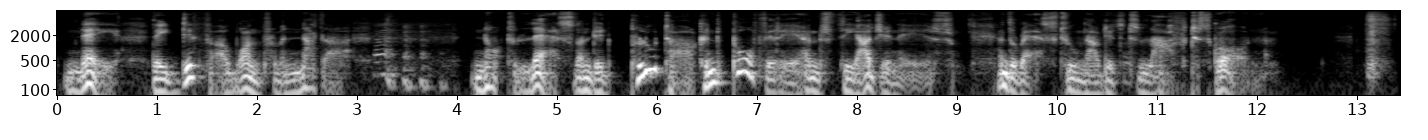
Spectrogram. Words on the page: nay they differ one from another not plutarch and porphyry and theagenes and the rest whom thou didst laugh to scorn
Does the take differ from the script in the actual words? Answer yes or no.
yes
